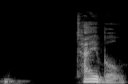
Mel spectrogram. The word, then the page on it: table: Australian English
